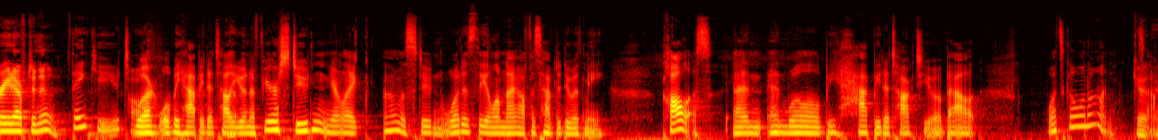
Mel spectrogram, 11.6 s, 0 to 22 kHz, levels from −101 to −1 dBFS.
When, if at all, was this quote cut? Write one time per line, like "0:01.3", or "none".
0:01.3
